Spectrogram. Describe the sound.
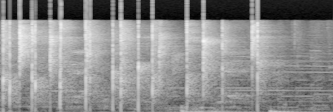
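Hand claps from a small group celebrating a graduate, sharp and irregular, with many separate claps and no steady roar of applause.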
